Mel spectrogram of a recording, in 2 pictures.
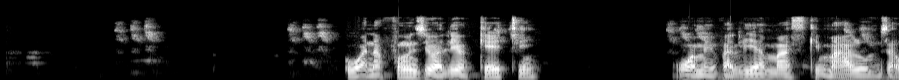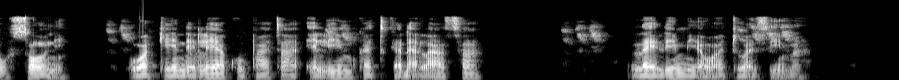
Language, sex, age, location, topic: Swahili, male, 25-35, Dar es Salaam, education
